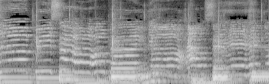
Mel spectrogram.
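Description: A woman singing a slow jazz melody with bending, held notes, accompanied by an electric jazz guitar playing chords and bass notes beneath her voice.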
